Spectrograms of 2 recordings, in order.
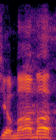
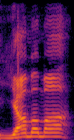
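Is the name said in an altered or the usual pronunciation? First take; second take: usual; altered. First: The name is said in its usual pronunciation. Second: The name is said in an altered pronunciation. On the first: This way invites jokes from listeners. The speaker calls it right. "she pronounced it correctly, which is Yamama" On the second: It is said this way to avoid jokes. The speaker calls it wrong. "I say Yamama ... I deliberately mispronounce it"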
